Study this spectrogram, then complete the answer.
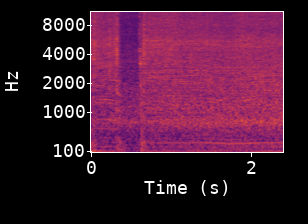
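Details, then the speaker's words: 2010 Toyota RAV4 driver's side power window, before silicone grease in the tracks: it moves slowly with a steady motor hum and a faint rubbing drone. Noisy window from dry run channels. "You can see it's kind of slow, kind of makes a little bit of noise."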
